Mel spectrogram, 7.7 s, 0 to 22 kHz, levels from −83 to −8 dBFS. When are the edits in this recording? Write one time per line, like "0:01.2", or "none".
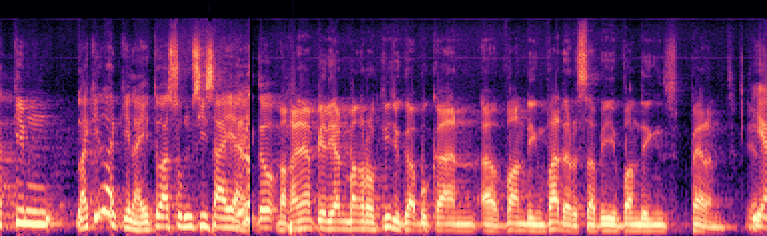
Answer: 0:02.5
